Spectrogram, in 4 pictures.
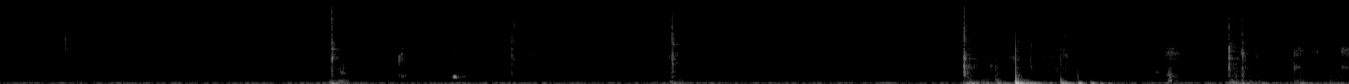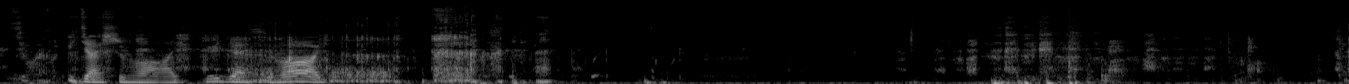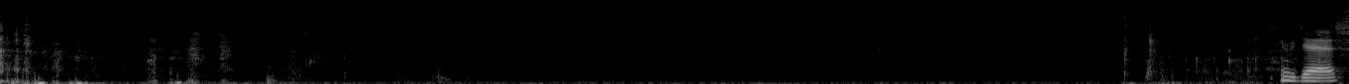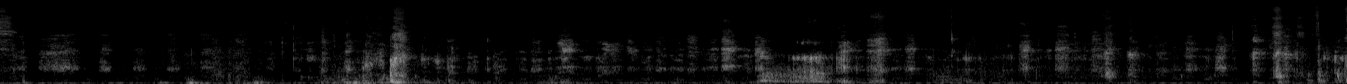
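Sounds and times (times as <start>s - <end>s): dog panting hard: 12.9s - 16.5s, 22.6s - 29.4s, 40.7s - 48.1s, 49.0s - 53.6s.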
